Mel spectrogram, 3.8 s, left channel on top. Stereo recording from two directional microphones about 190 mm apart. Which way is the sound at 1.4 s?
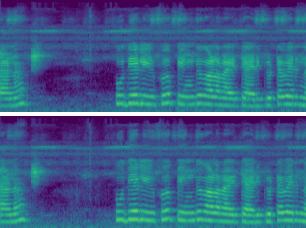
65° right (ahead or behind).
